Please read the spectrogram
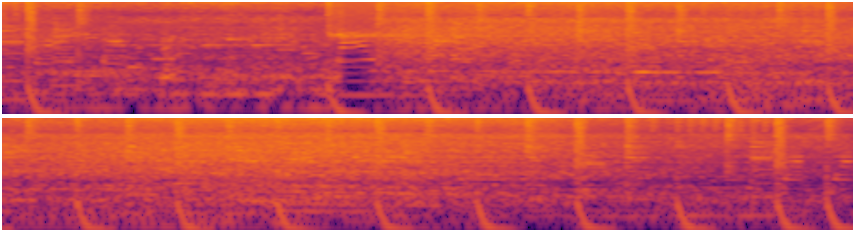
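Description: Background music with a steady beat. From about two seconds in until near the end, a steady hiss of a fogging machine spraying disinfectant mist runs under the music.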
